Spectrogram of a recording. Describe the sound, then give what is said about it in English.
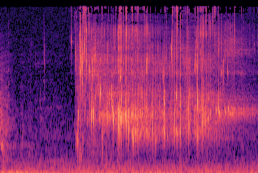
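Da Hong Pao tea is poured into a cup, starting after a quiet second with a steady splashing trickle that rises in pitch as the cup fills, fairly loud, with no voices. “The first thing we need to do, of course, is to pour some tea.”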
